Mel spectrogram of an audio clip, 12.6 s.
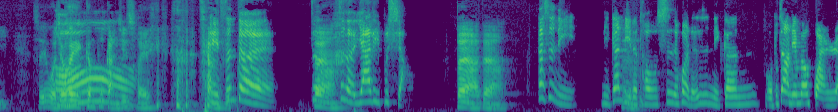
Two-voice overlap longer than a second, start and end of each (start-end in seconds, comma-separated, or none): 0.8-2.1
